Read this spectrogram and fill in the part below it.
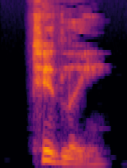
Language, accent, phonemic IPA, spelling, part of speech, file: English, Australia, /ˈtɪd.li/, tiddly, noun / adjective / interjection, En-au-tiddly.ogg
- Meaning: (noun) An alcoholic beverage; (adjective) 1. Somewhat drunk 2. tiny; little; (interjection) Alternative form of diddly (a trill sound)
